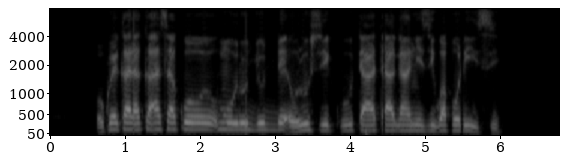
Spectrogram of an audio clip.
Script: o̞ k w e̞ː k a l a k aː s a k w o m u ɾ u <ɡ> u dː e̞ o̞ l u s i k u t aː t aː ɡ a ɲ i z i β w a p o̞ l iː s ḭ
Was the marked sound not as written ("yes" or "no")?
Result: yes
